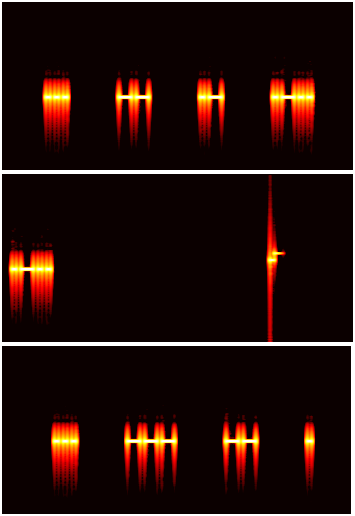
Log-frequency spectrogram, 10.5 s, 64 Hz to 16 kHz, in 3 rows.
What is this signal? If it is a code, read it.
Morse code, heard as a keyed tone, about 27 wpm, spaced as for 13 wpm, 690 Hz. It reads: SMALL SOME
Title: 4x Character Spacing - Top 200 Words - 28wpm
